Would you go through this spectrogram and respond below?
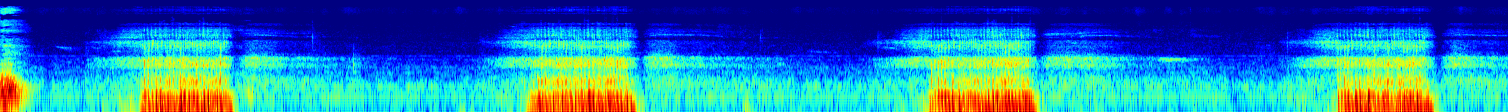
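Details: Boerboel named Molly, a pet mastiff-type dog, rumble-purring while enjoying a head massage: four deep, breathy, snore-like bursts, each about a second long, roughly every four seconds, with quiet breathing and a faint steady hum between.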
